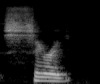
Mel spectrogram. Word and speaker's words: Sarajevo: So the spark that ignited World War One was in Sarajevo, Bosnia? I believe the J is pronounced as a Y,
